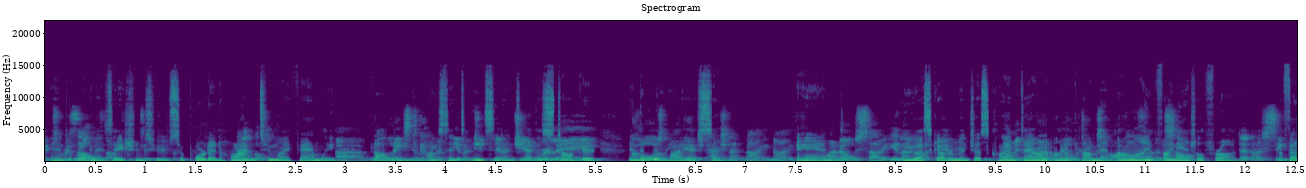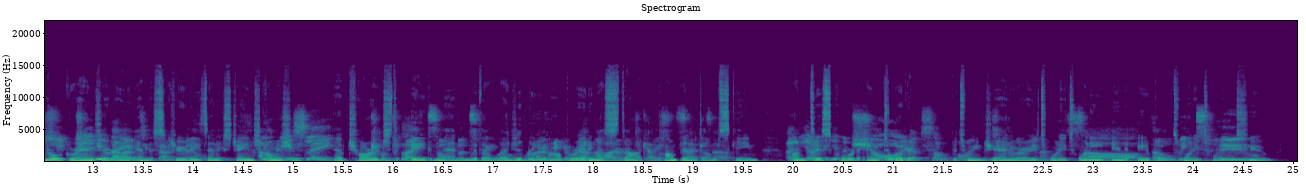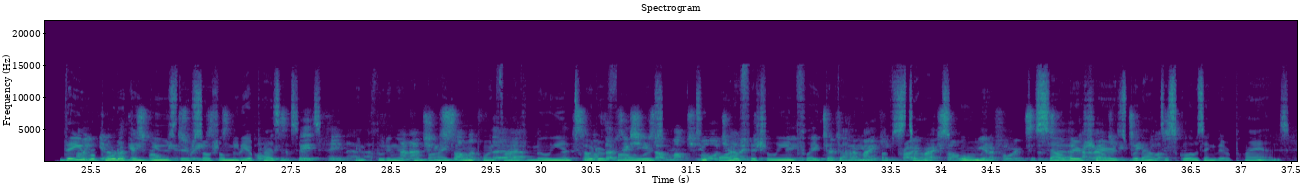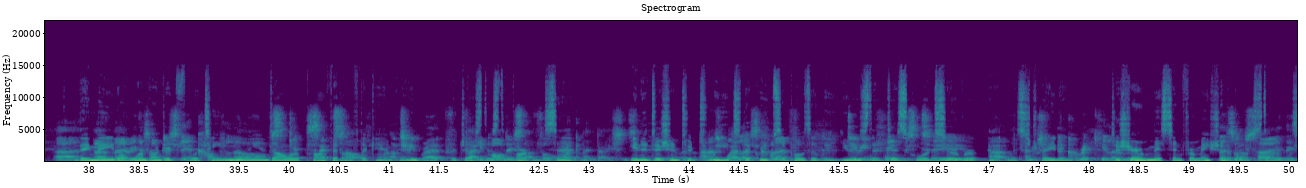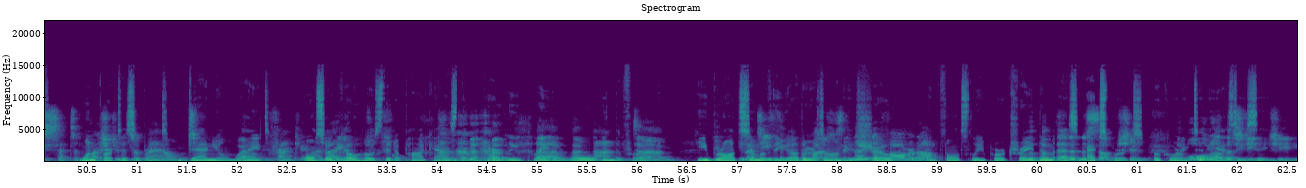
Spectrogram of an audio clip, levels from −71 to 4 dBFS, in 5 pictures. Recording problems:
voice in the background; loud; throughout; 5 dB below the speech

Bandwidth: 15 kHz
